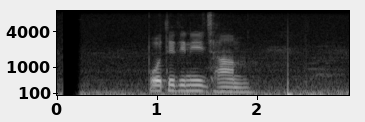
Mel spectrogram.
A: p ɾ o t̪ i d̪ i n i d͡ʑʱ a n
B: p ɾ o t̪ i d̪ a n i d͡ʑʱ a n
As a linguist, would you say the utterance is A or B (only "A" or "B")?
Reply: A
